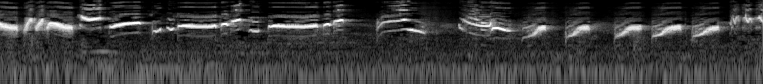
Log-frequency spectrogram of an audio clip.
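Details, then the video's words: Chinese hwamei in the Họa mi Tây Vietnamese singing style: rich, varied whistled phrases, some long and level, some looping. These give way to a series of repeated rising whistles about every half second. "HỌA MI TÂY - TIẾNG HÓT VIỆT"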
